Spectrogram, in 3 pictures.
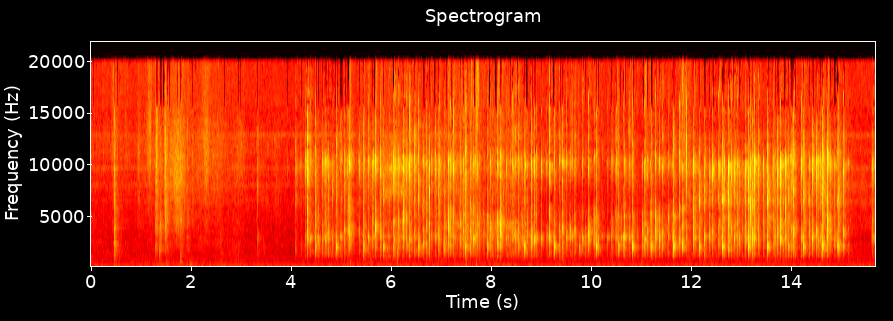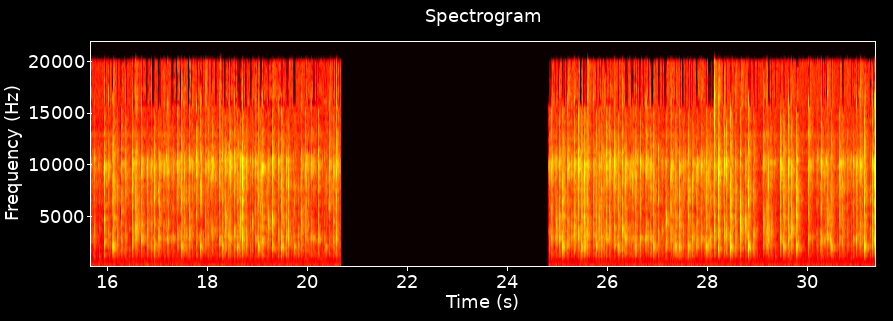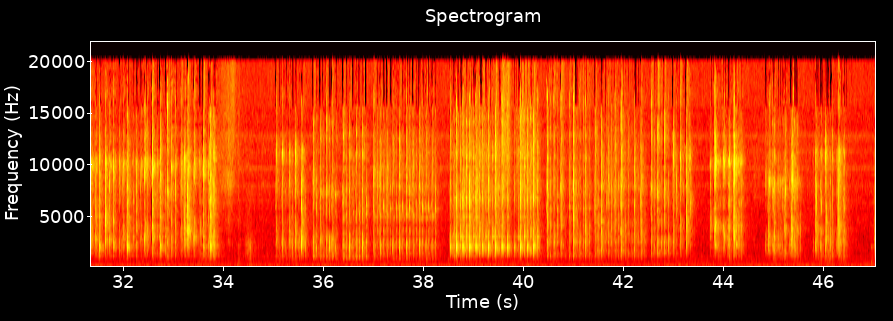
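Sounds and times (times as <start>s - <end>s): mechanical keyboard typing: 4.1s - 20.7s, 24.8s - 33.9s, 35.0s - 46.5s.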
